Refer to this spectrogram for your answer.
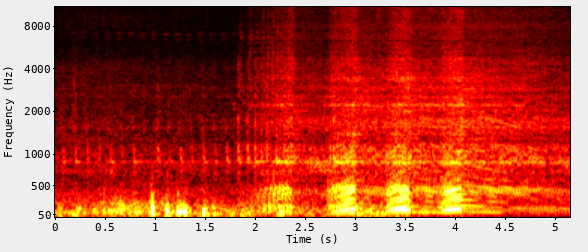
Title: MONKY（Z50J） after maintainance incl carby O/H fixed exhaust leak 整備完了後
